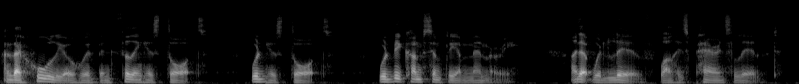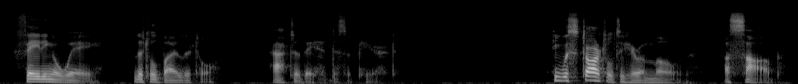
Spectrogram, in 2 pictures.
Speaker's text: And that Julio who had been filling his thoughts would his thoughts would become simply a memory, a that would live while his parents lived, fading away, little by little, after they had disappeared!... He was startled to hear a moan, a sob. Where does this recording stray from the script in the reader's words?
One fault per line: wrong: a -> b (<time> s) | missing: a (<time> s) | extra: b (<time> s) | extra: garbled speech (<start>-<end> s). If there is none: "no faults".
no faults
